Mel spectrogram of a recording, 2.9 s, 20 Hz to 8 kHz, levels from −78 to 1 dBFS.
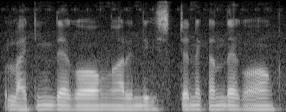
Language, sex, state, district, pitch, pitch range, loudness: Chakma, male, Tripura, Unakoti, 100 Hz, 100-105 Hz, -18 LUFS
